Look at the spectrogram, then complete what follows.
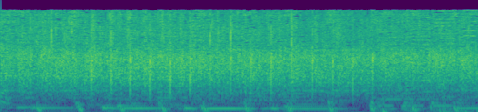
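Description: An audience applauds the winner of a presbyopia consultation prize in a dense, steady wash of clapping. It holds an even loudness for about six seconds, with a low humming tone running underneath.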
